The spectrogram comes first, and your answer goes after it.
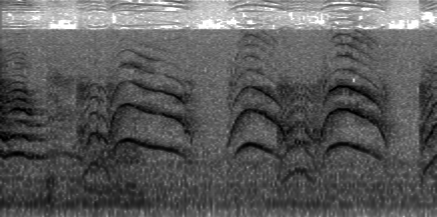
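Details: Ragdoll kittens born and raised indoors at a home cattery in central Kansas, calling in overlapping high, arched meows, several voices at once with brief pauses between bursts.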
